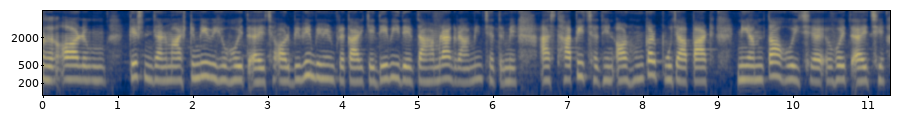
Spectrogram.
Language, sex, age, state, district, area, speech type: Maithili, female, 18-30, Bihar, Muzaffarpur, rural, spontaneous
